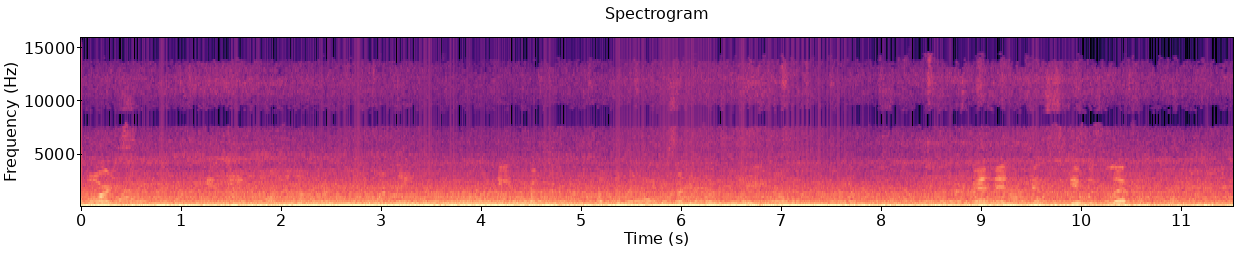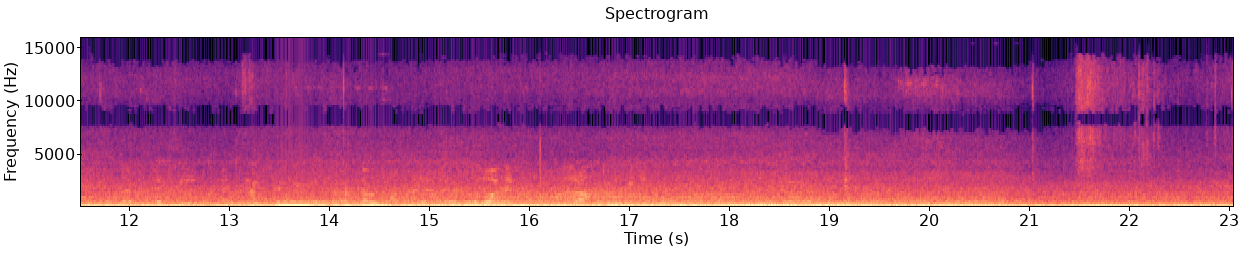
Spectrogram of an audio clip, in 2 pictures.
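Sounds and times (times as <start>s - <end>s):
people talking: 0.0s - 7.2s, 8.5s - 10.6s, 11.7s - 17.6s.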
